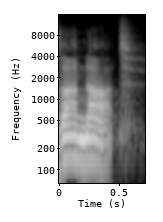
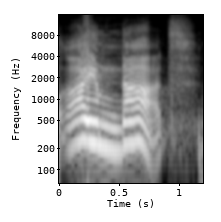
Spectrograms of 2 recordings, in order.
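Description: First: Lower, softer brief denial; low-key denial. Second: Loud, slow, raised denial; emphatic denial. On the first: Disciple denying Jesus to a girl, low-key. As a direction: brush it off quietly and low. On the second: Disciple denying Jesus to the crowd, emphatic. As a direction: spell it out slowly and loudly, word by word. Peter's louder second denial. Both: Acted.

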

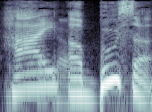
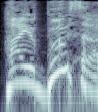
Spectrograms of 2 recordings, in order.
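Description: First: Hayabusa said very slowly, syllable by syllable; over enunciating. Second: Hayabusa said fast and loud, falling at the end; loud and clear. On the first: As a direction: stretch out Hayabusa, ha-ya-bu-sa. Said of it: "Watch, watch my lips". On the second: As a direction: Hayabusa called out with a firm drop. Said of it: "You hear that?". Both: Shown as a demonstration.

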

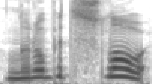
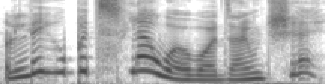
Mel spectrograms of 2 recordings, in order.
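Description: First: Said in the usual way. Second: High squeak, slowing down; squeaky high voice. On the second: Pretend.

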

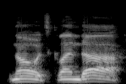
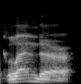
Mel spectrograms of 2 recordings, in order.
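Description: First: "Glenda" slowed, ending on an open ah; slow correction, open final vowel on Glenda; correcting the pronunciation. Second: "Glenda" with an R tacked on the end; slow Glend-er for Glenda; New England R. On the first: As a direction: say Glenda with no R, Glen-dah. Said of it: "they got a great idea". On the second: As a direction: stretch Glenda out, ending in an R. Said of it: "the hardest one is in New England". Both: Shown as a demonstration.

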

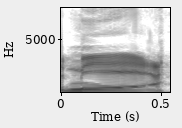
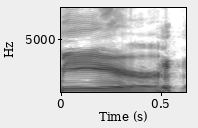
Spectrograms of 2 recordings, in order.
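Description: First: "mirror" without any R, like "mih-uh"; Boston mirror. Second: "mirror" with a hard R at the end. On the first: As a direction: drop both R's in "mirror" Boston style. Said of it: "you shouldn't hear any R's in there". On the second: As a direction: say "mirror" ending on a clear R sound. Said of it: "You just ended mirror with a hard R". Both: Shown as a demonstration.

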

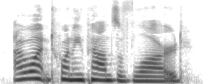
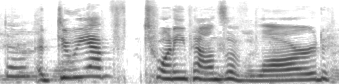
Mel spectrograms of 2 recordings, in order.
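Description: First: Said in the usual way. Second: Slow, drawling Midwestern pioneer voice; Midwestern accent. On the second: Pretend. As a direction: ask it like a Midwestern settler. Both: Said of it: "do my Midwestern accent".

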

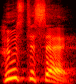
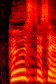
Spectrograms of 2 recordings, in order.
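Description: First: Lightly voiced everyday skeptic, raised pitch; casual modern shrug. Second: Higher and punchier, leaning on Who's; emphatic challenge. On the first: Preacher voicing how people ask it today, casual. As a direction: toss off Who's as a casual challenge. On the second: Preacher repeating the modern question to the church, emphatic. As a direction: fire Who's off as a pointed dare. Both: Shown as a demonstration. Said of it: "Today, we would say it more like this".

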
